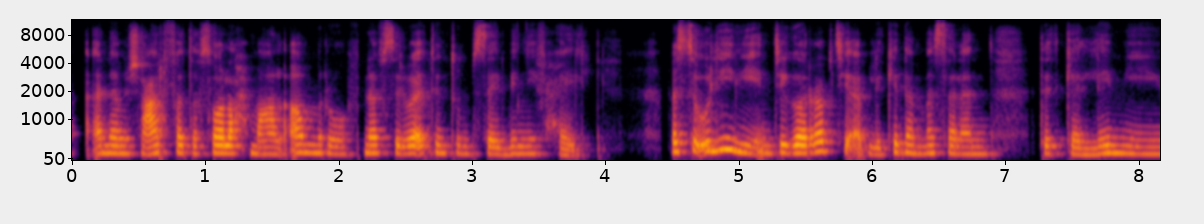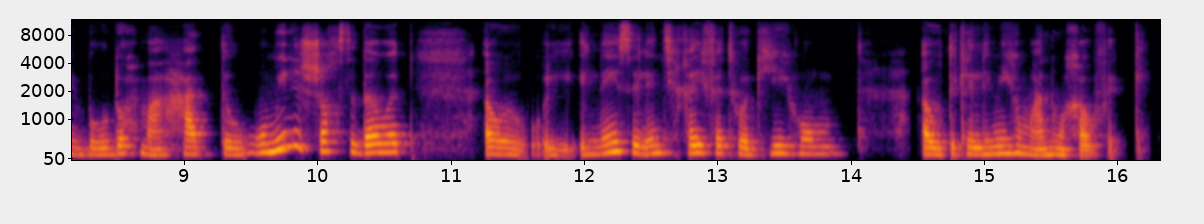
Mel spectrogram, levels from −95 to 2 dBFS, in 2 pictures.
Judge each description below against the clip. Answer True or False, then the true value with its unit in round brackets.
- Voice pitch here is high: False (180 Hz)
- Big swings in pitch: False (2.8 semitones)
